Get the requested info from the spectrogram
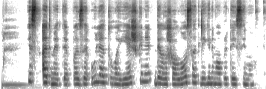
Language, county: Lithuanian, Panevėžys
